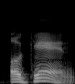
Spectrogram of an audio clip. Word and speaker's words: again: 발음이 여러분 again 3음절이 아니고요. again 2음절입니다.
